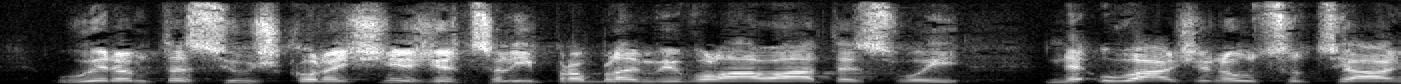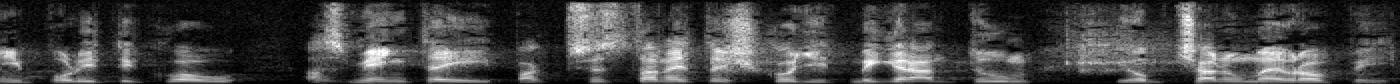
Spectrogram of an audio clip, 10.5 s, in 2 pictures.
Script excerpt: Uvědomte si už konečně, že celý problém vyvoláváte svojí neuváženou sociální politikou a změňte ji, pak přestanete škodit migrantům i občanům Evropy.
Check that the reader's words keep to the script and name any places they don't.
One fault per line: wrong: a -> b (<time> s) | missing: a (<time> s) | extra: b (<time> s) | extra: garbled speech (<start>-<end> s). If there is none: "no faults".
no faults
